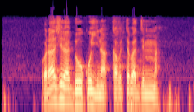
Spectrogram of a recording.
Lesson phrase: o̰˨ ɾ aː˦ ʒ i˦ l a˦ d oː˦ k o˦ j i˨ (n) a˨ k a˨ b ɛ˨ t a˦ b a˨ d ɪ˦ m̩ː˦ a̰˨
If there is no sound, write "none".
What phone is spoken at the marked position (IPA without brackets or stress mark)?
n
